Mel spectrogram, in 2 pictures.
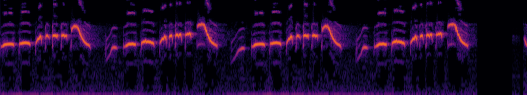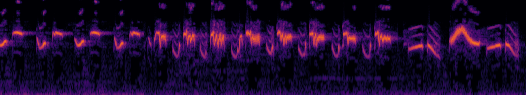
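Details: Chinese hwamei singing loud rising whistled phrases that end in a sharp upward flourish, repeated three times, then a busier mix of chattering and whistled notes over a faint hum.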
